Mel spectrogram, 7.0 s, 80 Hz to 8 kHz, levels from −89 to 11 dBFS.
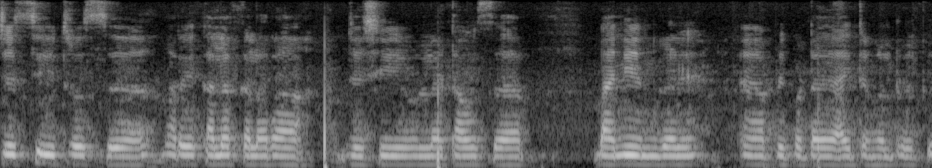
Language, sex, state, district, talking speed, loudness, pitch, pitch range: Tamil, female, Tamil Nadu, Kanyakumari, 95 wpm, -21 LUFS, 150 Hz, 145-155 Hz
